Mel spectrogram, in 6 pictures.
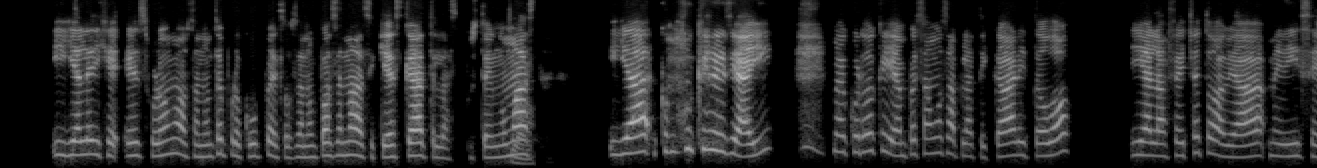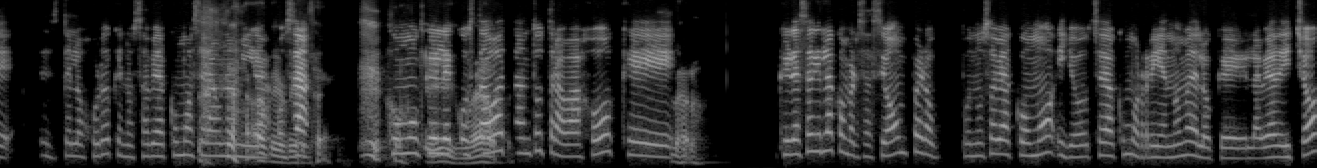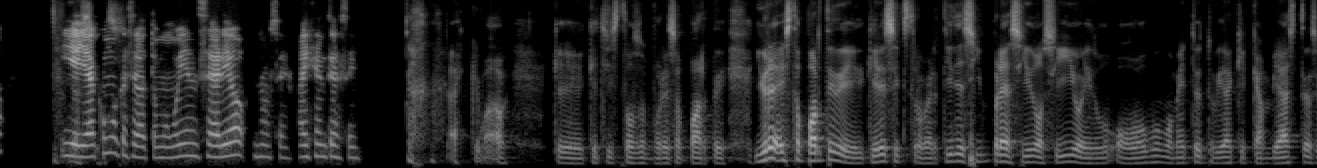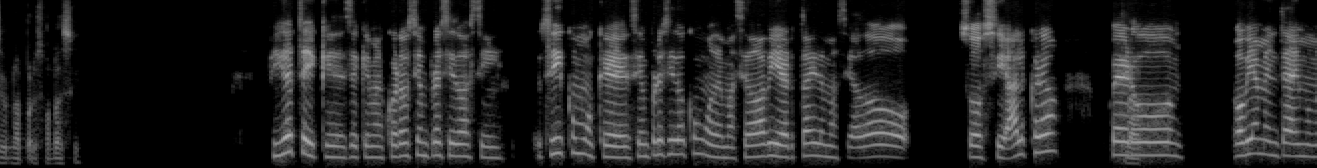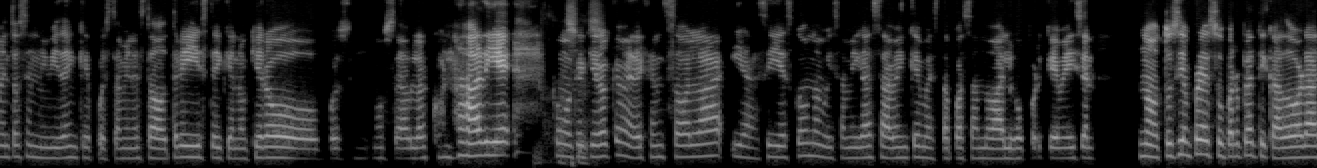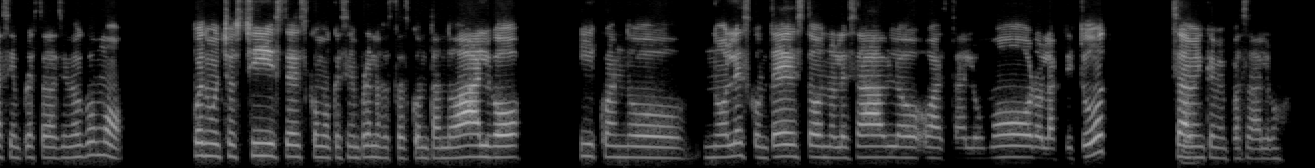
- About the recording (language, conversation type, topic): Spanish, podcast, ¿Cómo rompes el hielo con desconocidos que podrían convertirse en amigos?
- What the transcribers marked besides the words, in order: laughing while speaking: "ya como que desde ahí"; laughing while speaking: "Ah, de verdad. Okey, guau"; chuckle; laughing while speaking: "Wao"; laughing while speaking: "hablar con nadie"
